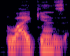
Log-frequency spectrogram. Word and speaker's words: lichens: are known as lichens right that CH is pronounced as a cut so that's first lichens that do not need soil to survive they grow on rocks right so that's what you got to remember is that lichens they don't need soil most green things most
